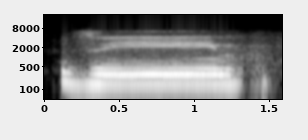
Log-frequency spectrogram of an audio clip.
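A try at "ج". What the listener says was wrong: হলো না জিমটা আরো শক্ত হবে জিম হ্যাঁ জিম জিম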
